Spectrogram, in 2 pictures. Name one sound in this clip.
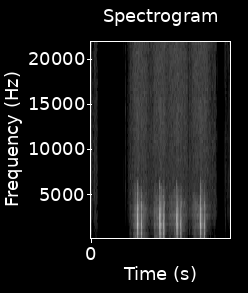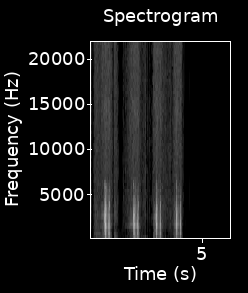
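Soft interface clicks tick several times in a row.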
